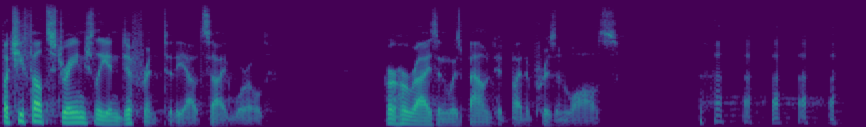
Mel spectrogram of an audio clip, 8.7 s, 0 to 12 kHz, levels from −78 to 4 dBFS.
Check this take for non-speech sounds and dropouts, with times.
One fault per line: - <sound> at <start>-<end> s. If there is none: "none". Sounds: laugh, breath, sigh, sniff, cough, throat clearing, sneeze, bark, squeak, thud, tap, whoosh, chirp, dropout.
- laugh at 7.0-8.5 s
